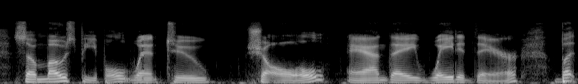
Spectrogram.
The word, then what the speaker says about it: Sheol: Now, you'll hear some people mispronounce it as Sheol, but it's not. In Hebrew, it's Sheol.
